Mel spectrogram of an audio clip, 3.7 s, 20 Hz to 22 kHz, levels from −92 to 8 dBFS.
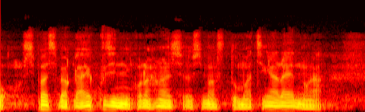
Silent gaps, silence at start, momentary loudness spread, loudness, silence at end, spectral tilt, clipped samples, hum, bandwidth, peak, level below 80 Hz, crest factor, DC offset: none; 0 s; 5 LU; -24 LUFS; 0 s; -6 dB/octave; under 0.1%; none; 9 kHz; -6 dBFS; -62 dBFS; 16 dB; under 0.1%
